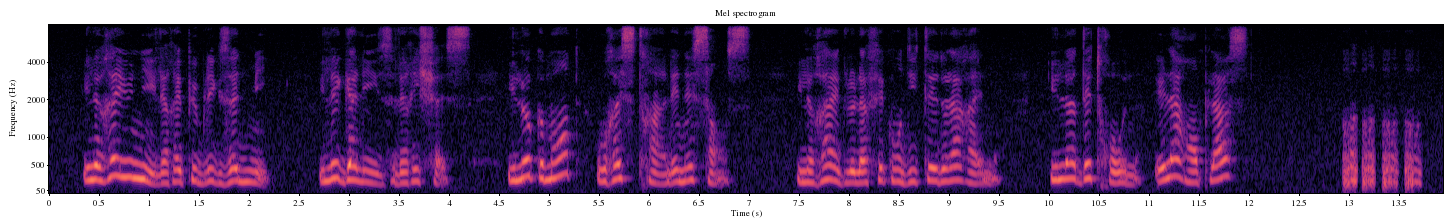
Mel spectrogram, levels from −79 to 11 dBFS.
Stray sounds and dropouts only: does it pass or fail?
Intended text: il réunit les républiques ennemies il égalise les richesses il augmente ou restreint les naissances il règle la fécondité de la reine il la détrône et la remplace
fail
